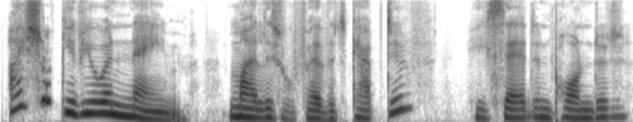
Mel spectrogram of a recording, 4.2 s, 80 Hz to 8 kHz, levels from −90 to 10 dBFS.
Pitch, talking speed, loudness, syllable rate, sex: 180 Hz, 200 wpm, -18 LUFS, 5.8 syllables/s, female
